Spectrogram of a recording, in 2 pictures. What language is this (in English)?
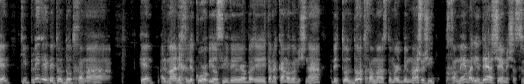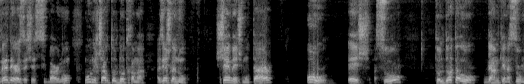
Hebrew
